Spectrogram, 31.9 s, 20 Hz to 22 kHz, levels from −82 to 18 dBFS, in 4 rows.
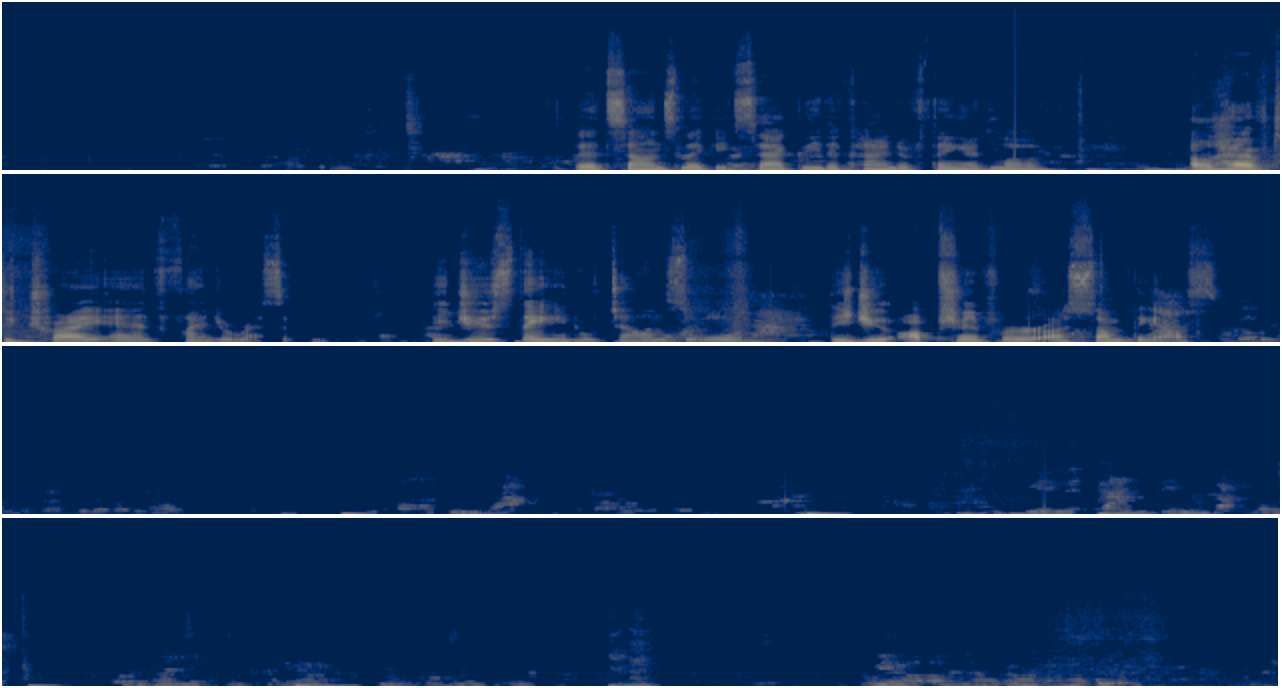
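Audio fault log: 1.49–30.57 s, clock drift buffer slips: a click recurs every 1.62 s, around twenty times, over the speech. Likely two devices on separate clocks about 1000 ppm apart, so the buffer drifts until roughly 70 samples are dropped or repeated at each slip.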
